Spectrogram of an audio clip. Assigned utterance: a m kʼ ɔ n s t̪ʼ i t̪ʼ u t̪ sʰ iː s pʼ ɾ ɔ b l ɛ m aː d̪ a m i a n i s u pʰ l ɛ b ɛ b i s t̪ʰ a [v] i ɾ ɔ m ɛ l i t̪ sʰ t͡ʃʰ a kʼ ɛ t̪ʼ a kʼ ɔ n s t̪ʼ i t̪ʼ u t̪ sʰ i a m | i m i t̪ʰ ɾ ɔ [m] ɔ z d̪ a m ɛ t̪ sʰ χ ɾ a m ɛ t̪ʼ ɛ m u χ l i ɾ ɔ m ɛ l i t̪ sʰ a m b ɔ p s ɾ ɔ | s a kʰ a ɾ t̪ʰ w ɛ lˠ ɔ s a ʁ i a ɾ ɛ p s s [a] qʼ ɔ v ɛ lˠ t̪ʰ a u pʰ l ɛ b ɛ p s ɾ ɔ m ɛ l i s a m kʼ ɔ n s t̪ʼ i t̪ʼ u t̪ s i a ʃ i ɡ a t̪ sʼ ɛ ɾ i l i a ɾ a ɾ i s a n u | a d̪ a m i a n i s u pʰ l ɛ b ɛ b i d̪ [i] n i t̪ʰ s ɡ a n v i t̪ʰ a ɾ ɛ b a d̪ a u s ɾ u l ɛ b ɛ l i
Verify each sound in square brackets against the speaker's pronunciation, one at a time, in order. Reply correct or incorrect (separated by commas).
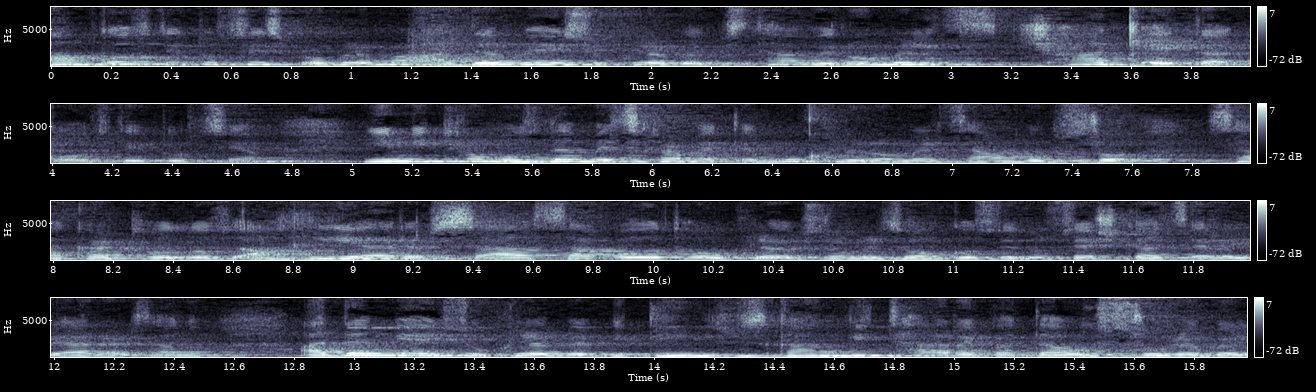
correct, correct, correct, correct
